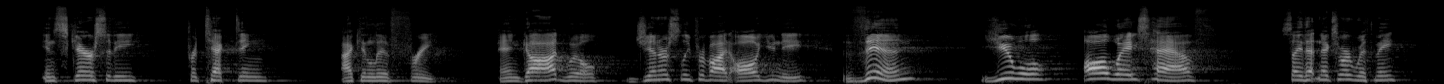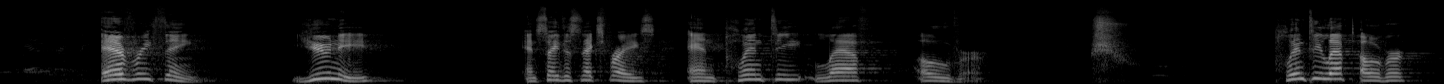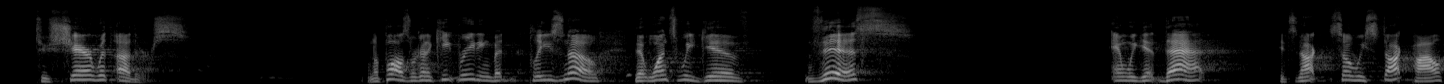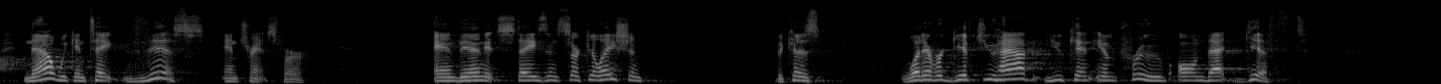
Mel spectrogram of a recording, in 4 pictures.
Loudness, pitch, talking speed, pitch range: -33 LUFS, 180 Hz, 100 wpm, 155-205 Hz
